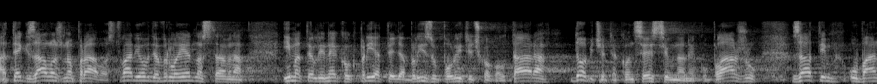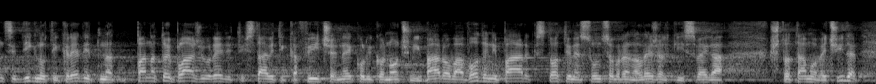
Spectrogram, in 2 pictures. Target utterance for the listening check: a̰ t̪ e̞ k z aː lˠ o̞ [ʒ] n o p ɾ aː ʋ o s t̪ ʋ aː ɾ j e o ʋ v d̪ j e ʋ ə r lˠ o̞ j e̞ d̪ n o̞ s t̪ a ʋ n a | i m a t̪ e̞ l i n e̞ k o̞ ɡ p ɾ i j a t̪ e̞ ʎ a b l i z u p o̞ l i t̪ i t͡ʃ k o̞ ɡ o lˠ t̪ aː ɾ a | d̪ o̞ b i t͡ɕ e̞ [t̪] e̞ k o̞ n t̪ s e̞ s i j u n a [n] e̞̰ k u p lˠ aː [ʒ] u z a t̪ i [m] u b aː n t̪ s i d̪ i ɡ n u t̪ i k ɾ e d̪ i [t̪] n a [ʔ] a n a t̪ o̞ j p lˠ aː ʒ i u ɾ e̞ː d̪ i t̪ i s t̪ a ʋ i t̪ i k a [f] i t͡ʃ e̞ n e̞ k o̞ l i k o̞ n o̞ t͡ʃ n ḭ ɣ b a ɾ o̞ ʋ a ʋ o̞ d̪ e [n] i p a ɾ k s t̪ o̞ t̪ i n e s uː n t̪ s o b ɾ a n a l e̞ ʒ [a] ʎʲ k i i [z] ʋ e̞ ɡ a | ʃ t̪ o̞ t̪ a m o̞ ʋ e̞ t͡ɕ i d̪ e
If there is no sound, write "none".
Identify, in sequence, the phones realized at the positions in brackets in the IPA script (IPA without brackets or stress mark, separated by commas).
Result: ʒ, t̪, n, ʒ, m, t̪, p, f, n, a, s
